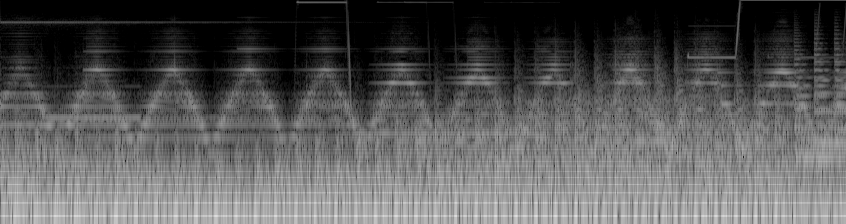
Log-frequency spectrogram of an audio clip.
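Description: Experimental electronic synthesizer music: a heavy low drone under a pulsing pattern of pitched notes, about two a second, with thin high tones that start and stop, one jumping up in pitch near the end.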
